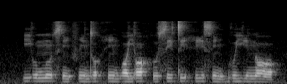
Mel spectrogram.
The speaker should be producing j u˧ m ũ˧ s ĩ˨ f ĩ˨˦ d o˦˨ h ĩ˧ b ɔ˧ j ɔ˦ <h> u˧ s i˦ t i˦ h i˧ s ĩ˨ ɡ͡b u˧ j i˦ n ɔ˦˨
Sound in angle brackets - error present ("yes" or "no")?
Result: no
